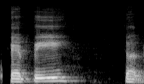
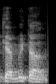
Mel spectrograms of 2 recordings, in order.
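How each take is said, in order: First: capital slowly split as ক্যা, পি, টাল; syllable by syllable. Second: Said in the usual way. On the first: Shown as a demonstration. Teacher showing three syllables in capital, separating each one. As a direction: break capital into three syllables with clear pauses. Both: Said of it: "তাহলে এইটা একটা syllable".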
